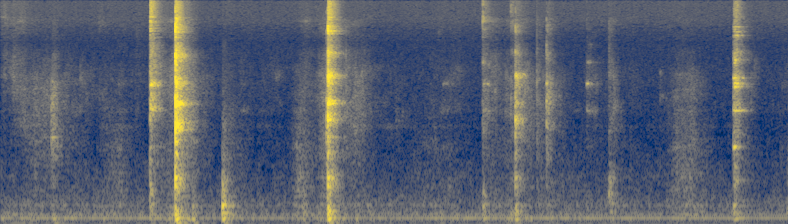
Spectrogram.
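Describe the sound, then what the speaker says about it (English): A utensil stirs through a mixing bowl of apple and pear, producing scattered clinks and scrapes at irregular intervals over a quiet low hum, close and fairly soft. "And now we stir."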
